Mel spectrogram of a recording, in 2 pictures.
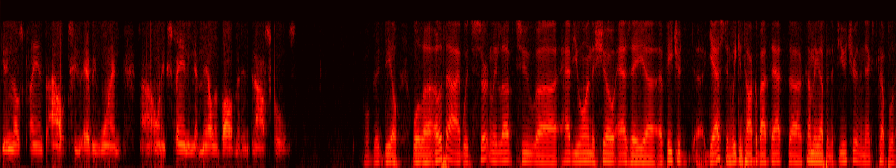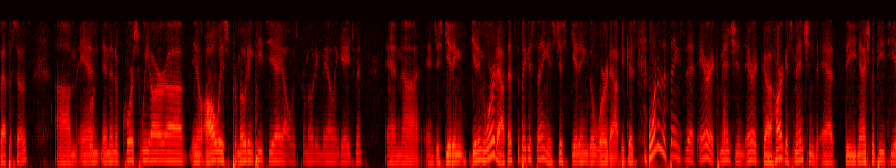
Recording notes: We even got a surprise call-in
